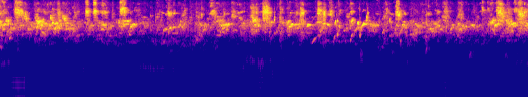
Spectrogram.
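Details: Budgerigars kept as pets chatter over wheat germ: a steady, bright mass of rapid chirps, clicks and warbled notes, nearly free of any low background sound.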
